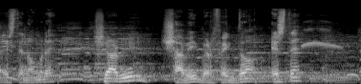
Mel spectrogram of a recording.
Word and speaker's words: Xavi: Andrés, ¿cómo se pronuncia este nombre? Xavi.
